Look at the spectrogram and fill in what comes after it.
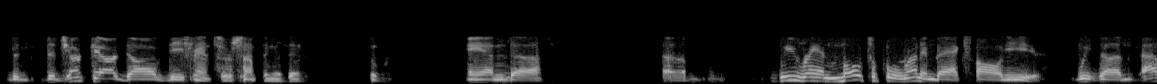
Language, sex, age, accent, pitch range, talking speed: English, male, 50-69, American, 120-185 Hz, 120 wpm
